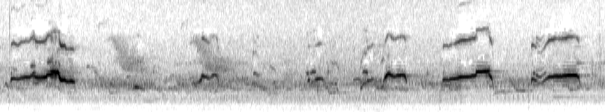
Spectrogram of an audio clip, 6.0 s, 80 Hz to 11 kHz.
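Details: Decorah North nest, 6 May 2022: a bald eagle father feeds fish to the chicks until the mother arrives; a loud opening whistle, then quieter thin notes and several rising piped calls spaced about a second apart.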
